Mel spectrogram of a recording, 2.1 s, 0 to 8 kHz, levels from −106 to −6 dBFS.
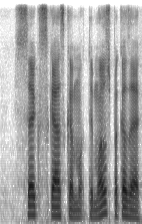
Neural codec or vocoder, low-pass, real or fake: codec, 24 kHz, 0.9 kbps, WavTokenizer, small release; 7.2 kHz; fake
